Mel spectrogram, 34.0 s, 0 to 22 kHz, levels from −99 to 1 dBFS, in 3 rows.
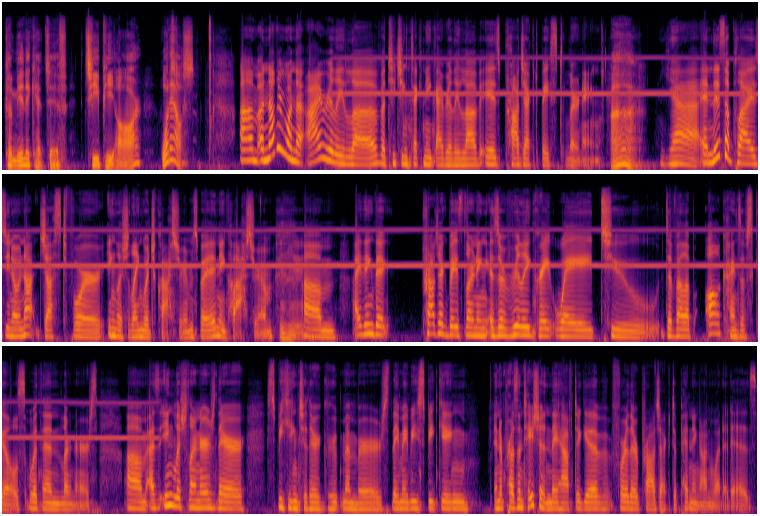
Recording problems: high-pitched whine; noticeable; from 5 to 25 s; 2.5 kHz, 15 dB below the speech

